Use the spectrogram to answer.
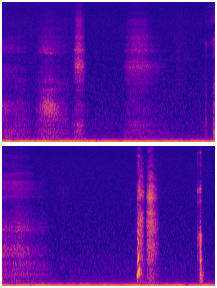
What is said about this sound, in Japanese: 最近鼻の調子が悪くてすすっちゃうことが多いの。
